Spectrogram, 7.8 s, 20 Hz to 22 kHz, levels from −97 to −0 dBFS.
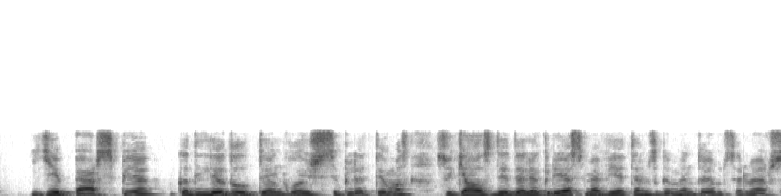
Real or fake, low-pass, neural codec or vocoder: fake; 7.2 kHz; codec, 16 kHz, 4 kbps, FunCodec, trained on Chinese and English, 50 frames a second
